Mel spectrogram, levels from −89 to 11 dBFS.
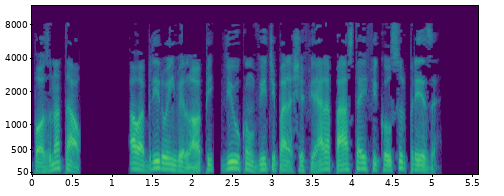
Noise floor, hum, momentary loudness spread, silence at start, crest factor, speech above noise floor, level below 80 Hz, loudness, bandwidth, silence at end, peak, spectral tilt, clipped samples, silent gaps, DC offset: under -90 dBFS; none; 5 LU; 0.05 s; 16 dB; over 70 dB; -44 dBFS; -21 LUFS; 8.8 kHz; 0.5 s; -4 dBFS; -6 dB/octave; under 0.1%; 0.65-1.20 s, 2.31-2.36 s; under 0.1%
